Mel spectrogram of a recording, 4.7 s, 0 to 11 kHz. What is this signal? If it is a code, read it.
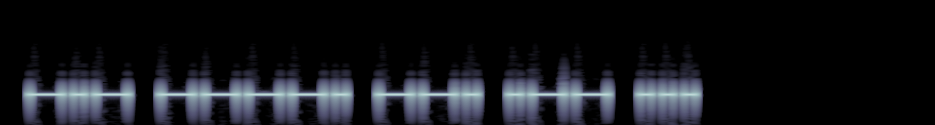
Morse code, heard as a keyed tone, about 22 wpm, 700 Hz. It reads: K9GWS
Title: K1USN SST QSO Practice - 22wpm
